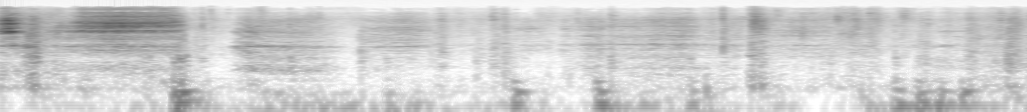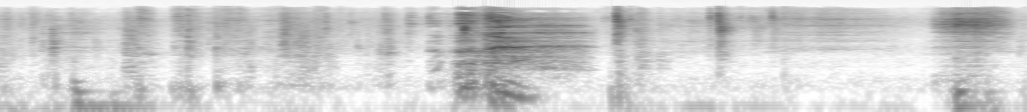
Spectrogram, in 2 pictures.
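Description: A caver breathing while moving over rough lava rock, with scattered small knocks and scrapes of rock and gear. A louder breath about seven and a half seconds in is the loudest sound.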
